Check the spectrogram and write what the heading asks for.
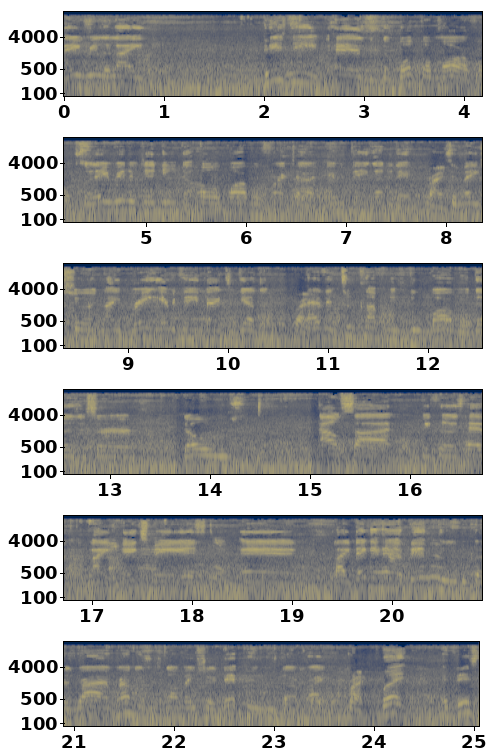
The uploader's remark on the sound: LIVE from Comicpalooza 2018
